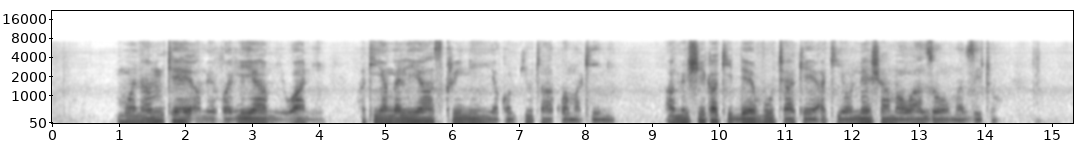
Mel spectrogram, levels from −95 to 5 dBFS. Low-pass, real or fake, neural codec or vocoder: 7.2 kHz; fake; codec, 44.1 kHz, 7.8 kbps, Pupu-Codec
